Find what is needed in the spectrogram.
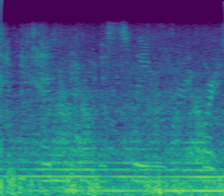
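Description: A steady engine drone with a constant low hum runs throughout, under a child's quiet voice.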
